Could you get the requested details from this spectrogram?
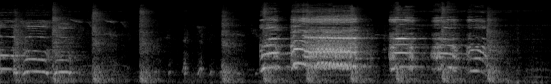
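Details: Native Kukuak Balenggek chicken of Solok, West Sumatra, crowing at a joint practice; a series of short separate downward-curving notes, then a loud sustained bright segment followed by more short bouncing notes, with clicks between.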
